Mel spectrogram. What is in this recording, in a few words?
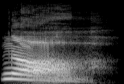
Spy negative vocalization, fr; "(Grommelle 1)"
